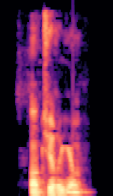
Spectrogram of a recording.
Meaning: centurion (Roman officer)
- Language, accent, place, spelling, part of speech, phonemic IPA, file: French, France, Lyon, centurion, noun, /sɑ̃.ty.ʁjɔ̃/, LL-Q150 (fra)-centurion.wav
